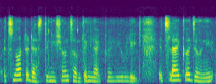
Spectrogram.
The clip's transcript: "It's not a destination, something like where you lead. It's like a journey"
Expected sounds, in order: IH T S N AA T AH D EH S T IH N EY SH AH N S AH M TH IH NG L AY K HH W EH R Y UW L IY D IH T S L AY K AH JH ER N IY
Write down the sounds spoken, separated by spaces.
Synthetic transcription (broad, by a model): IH T S N AA T AH D EH S T IH N EY SH AH N S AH M T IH NG L AY K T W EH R Y UW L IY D IH T S L AY K AH JH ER N IY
